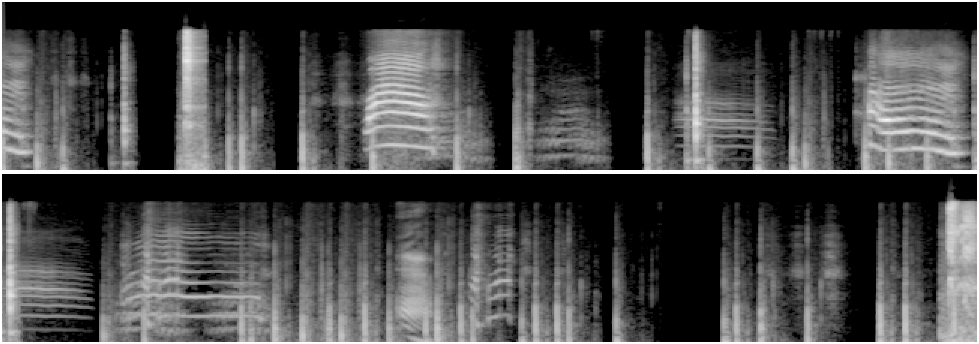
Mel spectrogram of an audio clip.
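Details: Cats talking to one another indoors: short wavering meows and brief chirping calls, some rising then falling, between frequent tapping and knocking sounds.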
